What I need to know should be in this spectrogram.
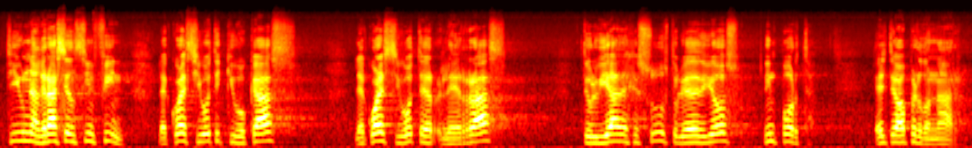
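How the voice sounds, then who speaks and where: Young Rioplatense preacher, bright and high. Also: male voice, clean tone. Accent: Rioplatense Spanish. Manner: earnest, repetitive, swings between loud emphasis and soft asides. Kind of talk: sermon. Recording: long hall reverb.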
